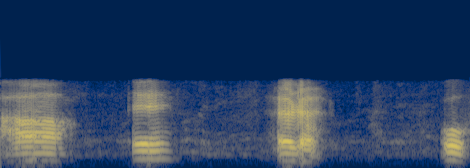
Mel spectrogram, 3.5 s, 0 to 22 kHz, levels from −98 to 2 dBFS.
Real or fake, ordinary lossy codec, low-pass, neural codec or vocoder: fake; none; 3.6 kHz; vocoder, 22.05 kHz, 80 mel bands, WaveNeXt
